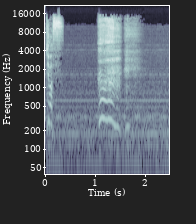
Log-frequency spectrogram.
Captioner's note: relieved sigh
